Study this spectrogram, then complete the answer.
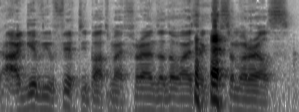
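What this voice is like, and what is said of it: Put-on Russian or Latvian accent. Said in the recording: “in the Russian accent or Latvian accent”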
